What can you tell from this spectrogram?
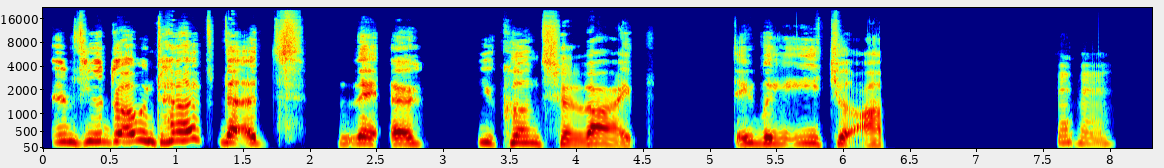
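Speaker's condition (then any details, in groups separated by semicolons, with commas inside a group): Cerebral palsy; from birth; words not very clear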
